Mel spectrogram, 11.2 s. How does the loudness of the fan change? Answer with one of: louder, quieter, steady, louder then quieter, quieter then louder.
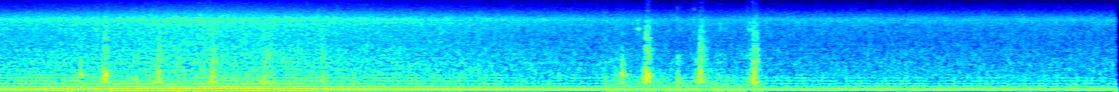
quieter.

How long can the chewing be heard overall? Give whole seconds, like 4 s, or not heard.
4 s.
